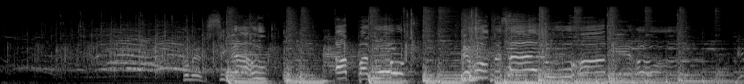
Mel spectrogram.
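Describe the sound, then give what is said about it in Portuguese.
A song plays in a car with a sung vocal line, starting sparse and quiet, then filling out after a couple of seconds with a steady, pulsing bass beat underneath. “tocou essa música aqui, uma música dos …, que essa música você está ouvindo aqui embaixo”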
